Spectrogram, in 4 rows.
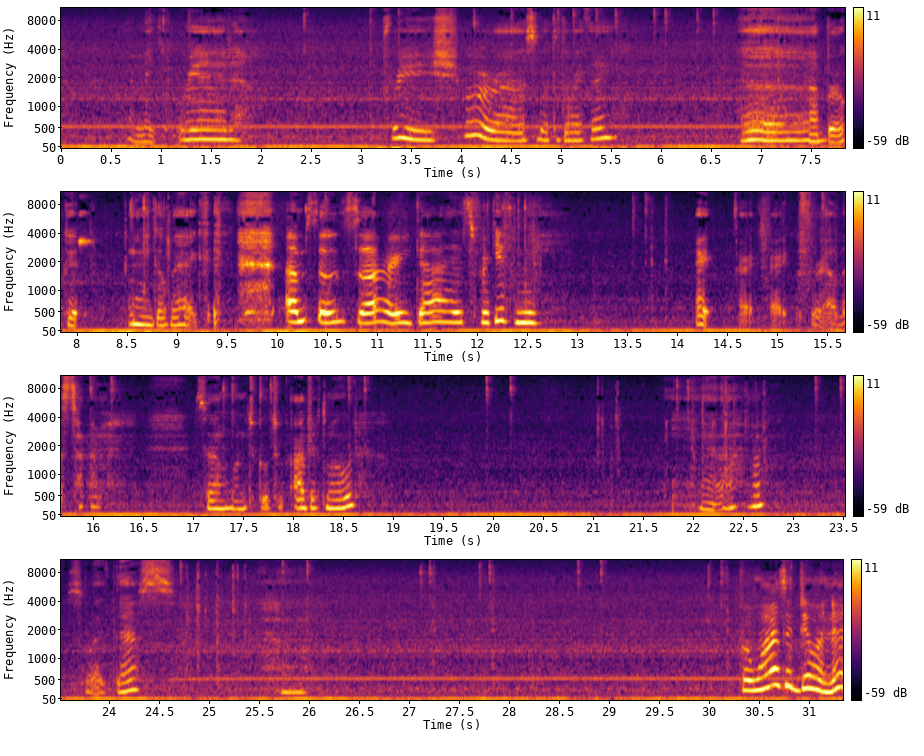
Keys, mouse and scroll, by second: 2.7 click, 7.6 ctrl+z, 10.7 ctrl+alt+z, 12.4 ctrl+alt+z, 15.3-17.8 drag, 17.9 click, 20.0-21.9 drag, 21.2 r, 22.1 a, 22.3 a, 22.7 alt+r, 24.1 r, 24.9 a, 25.1 a, 25.4 alt+r.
